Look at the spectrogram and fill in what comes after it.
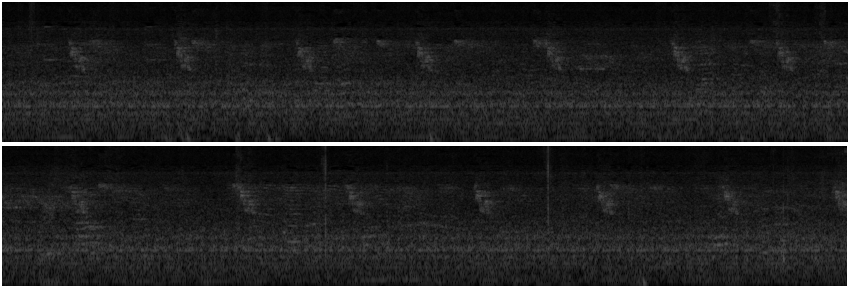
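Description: A bird calling with short, high chirps repeated evenly, a little under two a second, over a steady background hum.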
